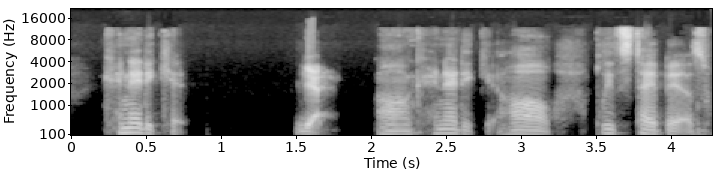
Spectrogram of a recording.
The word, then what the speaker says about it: Connecticut: it in in Japanese there's like a silent c it's like connected I don't know how you would say in Japanese something like that Connecticut yeah oh Connecticut oh please type it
